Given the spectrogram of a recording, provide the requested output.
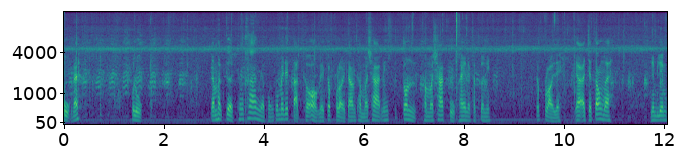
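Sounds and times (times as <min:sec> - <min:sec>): man talking: 0:00.0 - 0:00.4, 0:01.3 - 0:01.6, 0:02.9 - 0:08.6, 0:09.4 - 0:11.0, 0:11.7 - 0:12.0
ducks quacking faintly: 0:00.0 - 0:12.0
high-pitched insect drone: 0:00.0 - 0:12.0.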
